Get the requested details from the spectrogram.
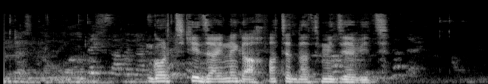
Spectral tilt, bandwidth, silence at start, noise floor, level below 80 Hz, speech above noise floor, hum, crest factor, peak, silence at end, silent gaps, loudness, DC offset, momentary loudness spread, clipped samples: -5.5 dB/octave; 11.5 kHz; 0.05 s; -51 dBFS; -42 dBFS; 34 dB; none; 18 dB; 0 dBFS; 0.75 s; none; -17 LUFS; under 0.1%; 14 LU; under 0.1%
